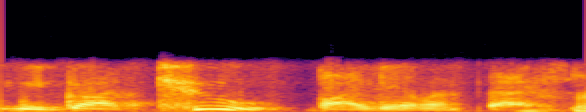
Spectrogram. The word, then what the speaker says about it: bivalent: So what about this new bivalent booster? How am I doing with the pronunciation, by the way? – It's perfect. Roy, you're a pro. Bivalent.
